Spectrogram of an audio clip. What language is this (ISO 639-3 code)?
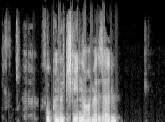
kab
